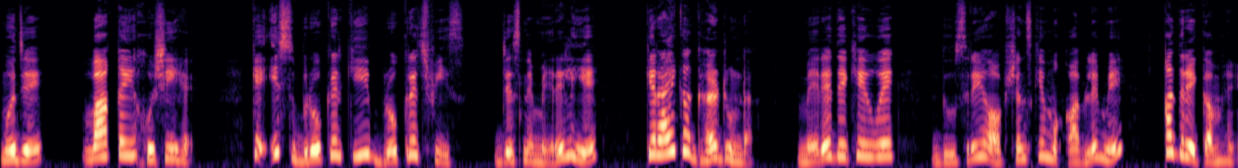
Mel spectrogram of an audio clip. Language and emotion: Urdu, happy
